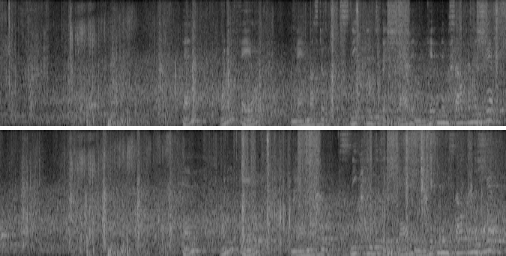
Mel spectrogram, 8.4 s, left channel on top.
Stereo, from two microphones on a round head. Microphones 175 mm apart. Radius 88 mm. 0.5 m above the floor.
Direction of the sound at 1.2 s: 15° left (ahead or behind).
